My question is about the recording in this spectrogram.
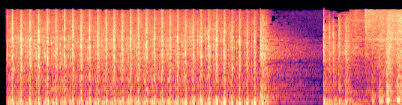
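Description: Recorded dance track opening with a fast, even drum roll that fades out about two and a half seconds in. After a brief silence the music starts again abruptly and builds.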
